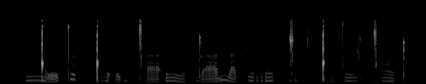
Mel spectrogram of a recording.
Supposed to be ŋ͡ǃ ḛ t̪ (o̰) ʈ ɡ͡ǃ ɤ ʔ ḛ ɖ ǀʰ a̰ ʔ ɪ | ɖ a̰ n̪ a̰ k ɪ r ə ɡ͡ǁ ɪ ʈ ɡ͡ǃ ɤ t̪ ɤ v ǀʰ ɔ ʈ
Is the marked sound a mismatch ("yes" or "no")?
yes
